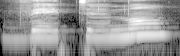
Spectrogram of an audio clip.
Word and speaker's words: vêtements: Je plie les vêtements. Le T et le S à la fin du mot vêtements ne sont pas prononcés.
